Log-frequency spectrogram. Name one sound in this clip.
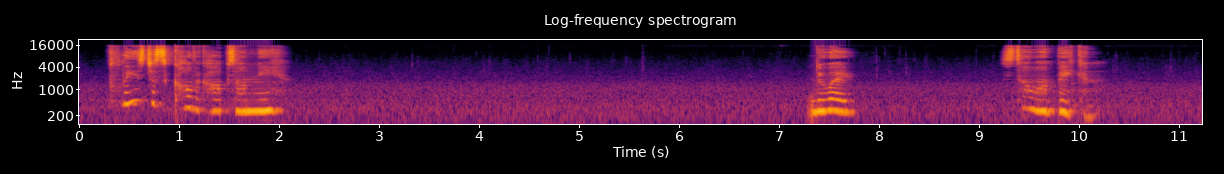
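A young woman speaks softly, close to a microphone.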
